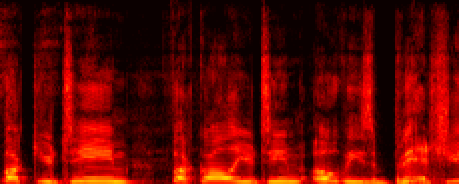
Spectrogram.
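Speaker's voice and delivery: hostile, angry heckling yell. Retelling how sports fans reacted to a rival team: imitating fans yelling angrily. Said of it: "Why are you yelling about".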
